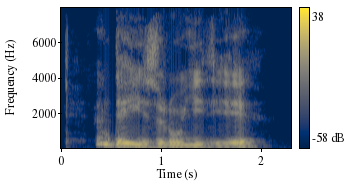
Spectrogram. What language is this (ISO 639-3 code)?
kab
